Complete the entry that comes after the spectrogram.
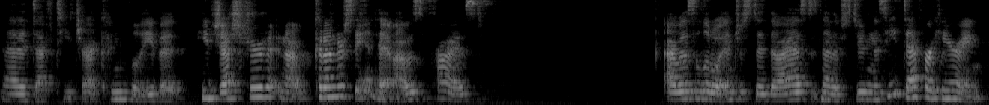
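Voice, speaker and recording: A woman with an American accent recounts a personal story in a conversational style. Her voice is bright and clearly edged, at an average pitch for a woman. It sounds slightly distant from the microphone. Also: a little fast.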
